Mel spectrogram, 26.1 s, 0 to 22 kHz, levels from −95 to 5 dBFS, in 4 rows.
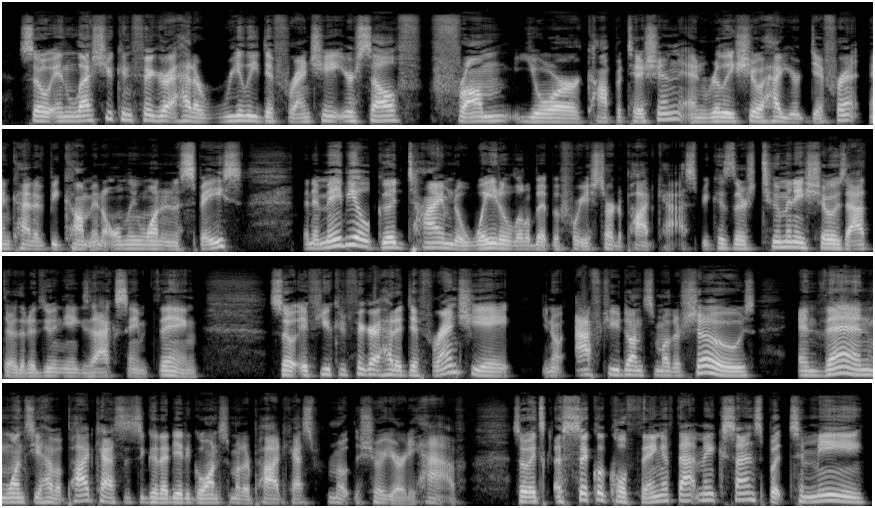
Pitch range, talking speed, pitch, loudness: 130-160 Hz, 260 wpm, 140 Hz, -19 LUFS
